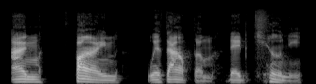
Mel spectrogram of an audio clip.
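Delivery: lightly altered walkie-talkie voice; distorted radio voice. A narrator's reading. Pico answering his brother over a walkie-talkie, distorted. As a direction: talk as if through a small handheld radio. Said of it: "Pico's distorted voice came from a small handheld radio".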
